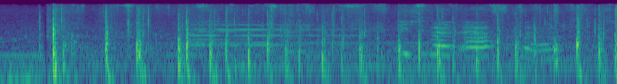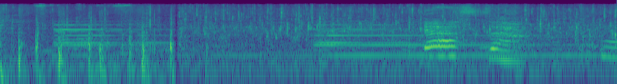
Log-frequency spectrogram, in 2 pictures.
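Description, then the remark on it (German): Rapid clattering footsteps give way to a steady, hissing splash of the Schuster Jobs fountain at a weekly market as the market empties, with children's voices and chatter rising over the watery wash. “So langsam leert sich der Markt wieder und nun ist auch das Plätschern des Brunnens wieder zu hören.”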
